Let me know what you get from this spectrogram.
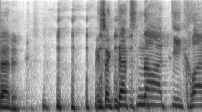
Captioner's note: laugh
